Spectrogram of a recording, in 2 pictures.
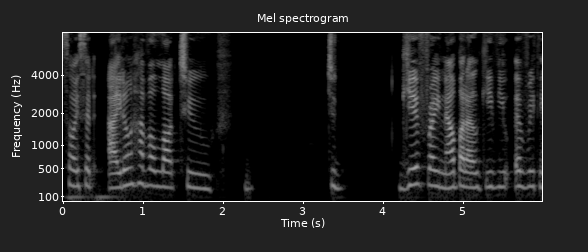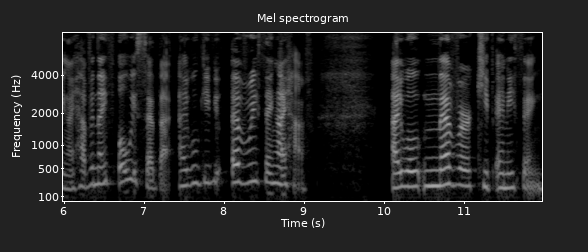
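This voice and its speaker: A woman's fairly high voice with an Ecuadorian accent, moderate in pace, ordinary in pitch variation, broken by long, frequent pauses. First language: Spanish. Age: 40s. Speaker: real estate developer. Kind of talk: interview testimony.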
